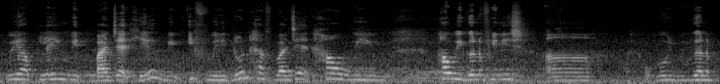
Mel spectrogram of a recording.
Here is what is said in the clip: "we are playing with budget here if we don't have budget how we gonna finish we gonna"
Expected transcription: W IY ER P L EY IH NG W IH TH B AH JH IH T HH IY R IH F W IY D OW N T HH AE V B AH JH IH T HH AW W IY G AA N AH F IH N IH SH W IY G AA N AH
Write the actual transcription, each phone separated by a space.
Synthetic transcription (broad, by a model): W IY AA P L EY IH NG W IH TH B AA JH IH T HH IY W IH F W IY D OW N T HH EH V B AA JH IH T HH AW W IY G AA N AH F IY N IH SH W IY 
